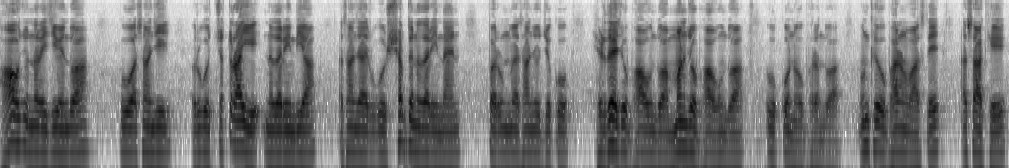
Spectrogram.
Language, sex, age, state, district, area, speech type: Sindhi, male, 60+, Uttar Pradesh, Lucknow, urban, spontaneous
